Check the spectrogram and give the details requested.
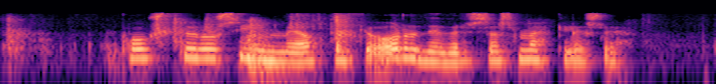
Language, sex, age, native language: Icelandic, male, 12, Icelandic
